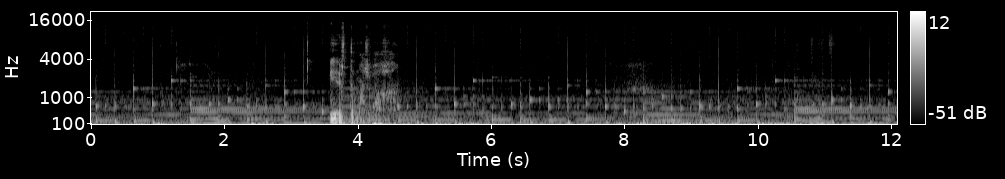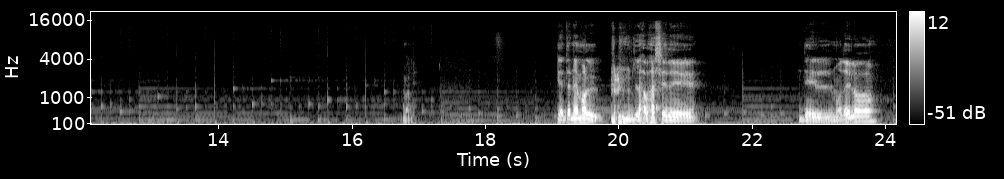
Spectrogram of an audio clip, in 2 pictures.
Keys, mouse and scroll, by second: 1.5-4.6 drag, 5.0-8.1 drag, 12.2 shift+z.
